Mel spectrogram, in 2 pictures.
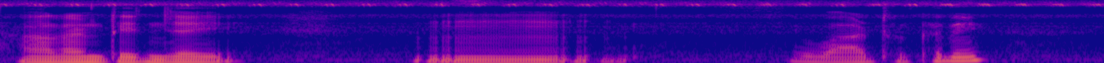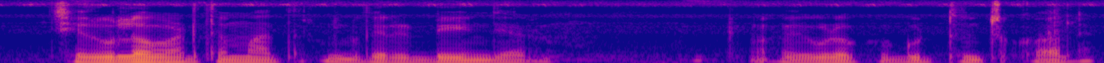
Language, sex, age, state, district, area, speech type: Telugu, male, 18-30, Telangana, Peddapalli, rural, spontaneous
